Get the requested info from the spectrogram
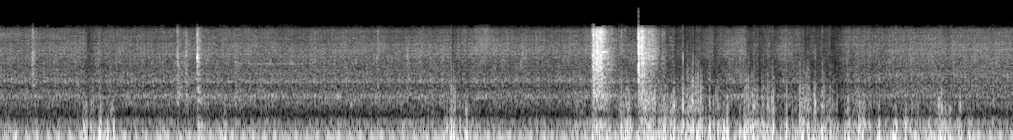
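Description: Old tipper truck's engine idling with a steady low rumble, with two short sharp sounds about six seconds in, half a second apart.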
